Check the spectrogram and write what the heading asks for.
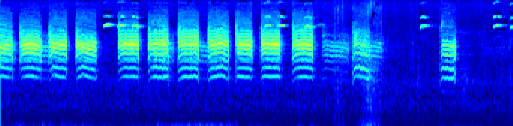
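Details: Willow tit calling forcefully, a fast run of harsh, nasal, buzzy notes, about ten in four seconds, then a few scattered thinner high notes; a carrion crow also calls.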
